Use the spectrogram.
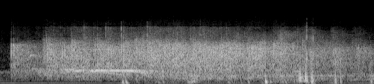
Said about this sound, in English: I think the child deserves a big round of applause.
